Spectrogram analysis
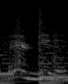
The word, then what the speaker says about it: Bayern Munich: I kept thinking I was saying it wrong because of the way it's spelled and I'm like, "No, it's Bayern Munich."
